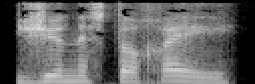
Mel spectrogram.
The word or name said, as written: jeunesse doree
